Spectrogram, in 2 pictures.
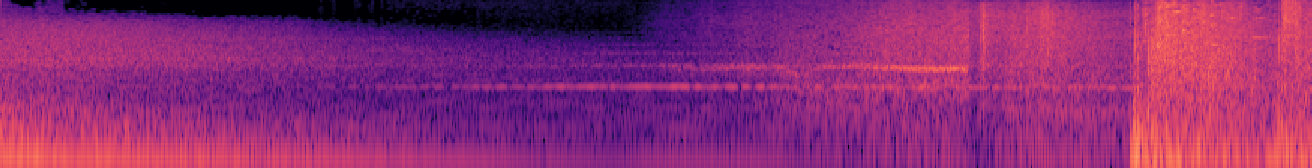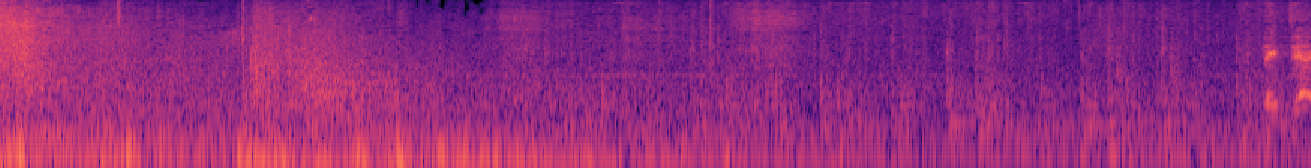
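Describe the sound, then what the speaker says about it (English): An explosive goes off in a ship's hold in the Detroit video game: a sudden loud boom, followed by heavy rumbling and metallic debris clatter that fades into a sustained low roar. "They detonated an explosive in the hold."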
